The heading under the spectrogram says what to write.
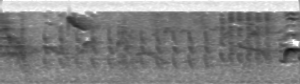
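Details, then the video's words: Laughingthrush kept as a cage bird, singing while it dances: a fast jumble of short chirps and slurred notes, one high downward sweep near the start, ending in a louder clear whistle. "Khướu Hót Hay Múa Xèo Đuôi Đẹp"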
